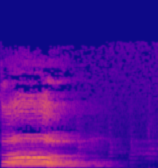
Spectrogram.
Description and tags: stephanie hatten sings through a vocal effects pedal
ooo, stephanie, vocal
